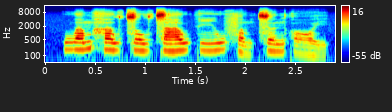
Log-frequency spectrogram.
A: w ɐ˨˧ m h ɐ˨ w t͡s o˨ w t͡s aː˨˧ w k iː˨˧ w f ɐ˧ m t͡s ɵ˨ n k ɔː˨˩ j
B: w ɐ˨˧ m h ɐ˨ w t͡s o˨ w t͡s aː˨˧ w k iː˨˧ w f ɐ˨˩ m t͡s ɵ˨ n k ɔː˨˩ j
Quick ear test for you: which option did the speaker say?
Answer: B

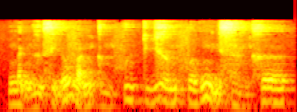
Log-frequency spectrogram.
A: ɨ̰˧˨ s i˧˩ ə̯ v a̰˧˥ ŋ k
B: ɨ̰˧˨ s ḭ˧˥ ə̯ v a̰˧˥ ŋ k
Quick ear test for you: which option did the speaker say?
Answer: B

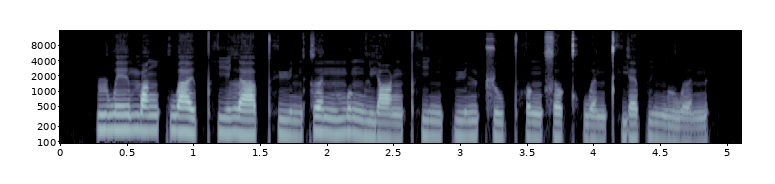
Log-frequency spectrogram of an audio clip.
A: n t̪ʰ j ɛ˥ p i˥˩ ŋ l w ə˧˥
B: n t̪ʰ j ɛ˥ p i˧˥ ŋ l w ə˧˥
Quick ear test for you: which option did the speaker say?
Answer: A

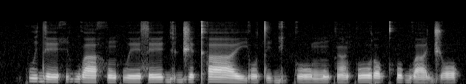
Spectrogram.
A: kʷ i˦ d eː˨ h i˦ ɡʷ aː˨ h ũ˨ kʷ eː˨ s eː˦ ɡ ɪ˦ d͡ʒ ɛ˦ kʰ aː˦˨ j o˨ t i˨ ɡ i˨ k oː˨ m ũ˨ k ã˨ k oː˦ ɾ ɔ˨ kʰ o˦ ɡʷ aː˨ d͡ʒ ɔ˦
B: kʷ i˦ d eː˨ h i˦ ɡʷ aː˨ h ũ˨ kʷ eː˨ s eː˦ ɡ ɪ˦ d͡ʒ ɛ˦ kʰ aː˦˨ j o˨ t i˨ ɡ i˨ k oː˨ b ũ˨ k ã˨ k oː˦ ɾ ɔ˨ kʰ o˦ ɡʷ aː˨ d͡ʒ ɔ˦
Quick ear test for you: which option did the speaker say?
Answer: A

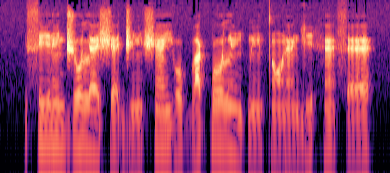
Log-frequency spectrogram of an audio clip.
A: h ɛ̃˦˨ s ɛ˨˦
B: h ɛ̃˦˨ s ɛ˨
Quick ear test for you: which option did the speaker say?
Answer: A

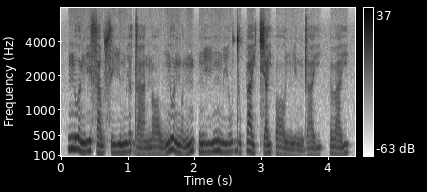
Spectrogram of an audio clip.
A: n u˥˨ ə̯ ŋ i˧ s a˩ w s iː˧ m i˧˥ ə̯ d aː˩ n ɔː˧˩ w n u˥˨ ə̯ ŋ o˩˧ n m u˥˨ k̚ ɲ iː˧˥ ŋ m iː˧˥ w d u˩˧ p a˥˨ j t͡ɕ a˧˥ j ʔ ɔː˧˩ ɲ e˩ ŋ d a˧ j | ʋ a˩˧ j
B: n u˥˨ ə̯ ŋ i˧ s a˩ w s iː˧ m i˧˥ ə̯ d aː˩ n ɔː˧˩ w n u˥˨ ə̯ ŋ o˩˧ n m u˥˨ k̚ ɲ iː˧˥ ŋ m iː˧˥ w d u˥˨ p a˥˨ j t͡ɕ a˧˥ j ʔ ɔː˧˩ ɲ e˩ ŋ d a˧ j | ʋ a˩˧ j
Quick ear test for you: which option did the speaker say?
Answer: B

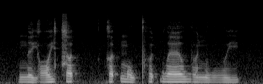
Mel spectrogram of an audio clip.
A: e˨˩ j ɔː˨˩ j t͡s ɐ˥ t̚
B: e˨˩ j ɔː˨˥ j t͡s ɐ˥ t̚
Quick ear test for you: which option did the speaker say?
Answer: B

